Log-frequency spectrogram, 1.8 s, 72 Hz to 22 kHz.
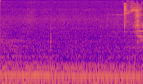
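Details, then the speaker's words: Audi S5 after a cold start, coming down off fast idle: even, steady low rumble with no misses, knocks or ticks, no warning lights; normal idle. "Quickly into a smooth idle. No warning lights on. Running exactly as it should do."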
